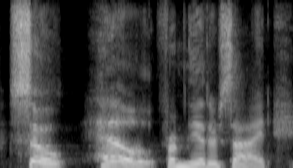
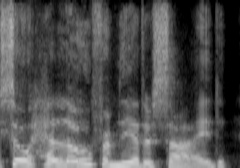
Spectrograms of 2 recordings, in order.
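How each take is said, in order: First: The second syllable of hello is barely heard. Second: Both syllables of hello are clearly pronounced. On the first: Life where the speaker is feels like hell. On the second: It is a greeting from far away.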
